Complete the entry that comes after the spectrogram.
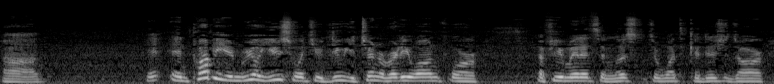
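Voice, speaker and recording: A man's voice: a little high, moderate pace, darkish tone, a little hiss or hum, low-quality recording. A man giving a casual hands-on product demonstration as a video reviewer, rambling and thinking aloud. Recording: weather radio chattering in the background.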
